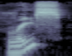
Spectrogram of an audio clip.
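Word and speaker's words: Rhys: Being a dwarf, Gimli is the shortest of the warriors in the Fellowship, but his actor, John, I think it's pronounced Reese, John Reese Davies, is over 6 feet tall.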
